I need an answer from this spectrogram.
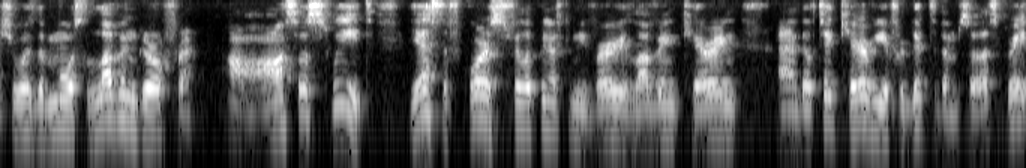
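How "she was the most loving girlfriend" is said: usual speaking voice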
